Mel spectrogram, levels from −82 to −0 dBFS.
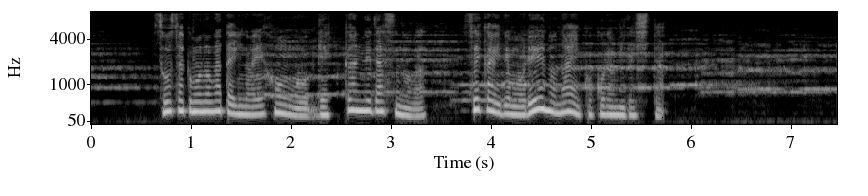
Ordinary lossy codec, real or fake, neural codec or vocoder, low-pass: none; fake; codec, 16 kHz, 8 kbps, FreqCodec, smaller model; none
